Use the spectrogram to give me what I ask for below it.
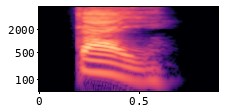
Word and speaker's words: kay: And then the next word is kai. Kai. Kai. Kai is spelled as K-A-Y.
